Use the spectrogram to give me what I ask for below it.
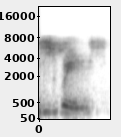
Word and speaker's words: suites: future us will yeah we'll be staying in swings that's the pronunciation Nelly good job yeah what's the part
